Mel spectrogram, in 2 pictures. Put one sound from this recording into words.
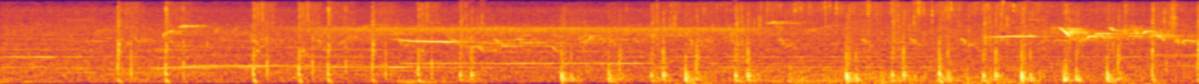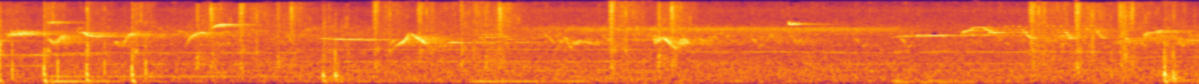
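Footsteps patter quickly across hard ground and wooden floors.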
